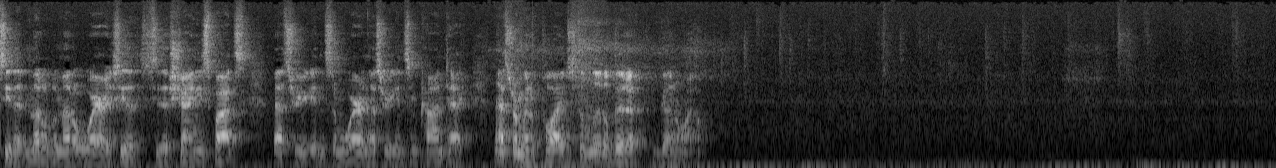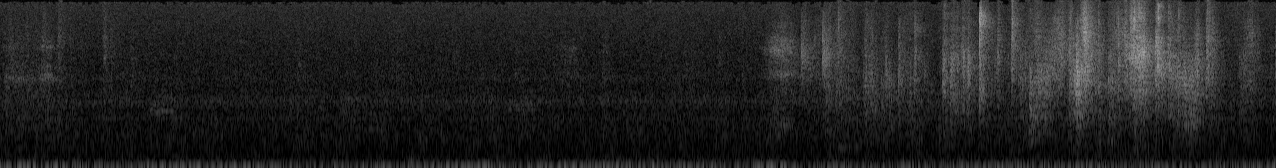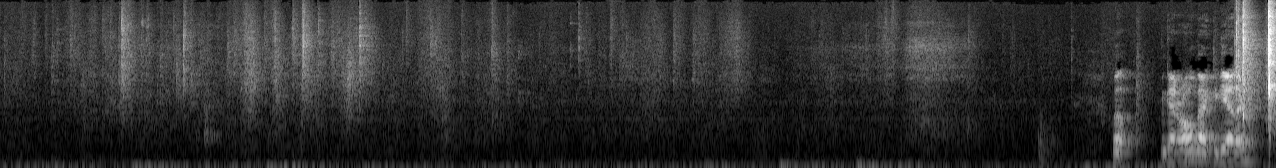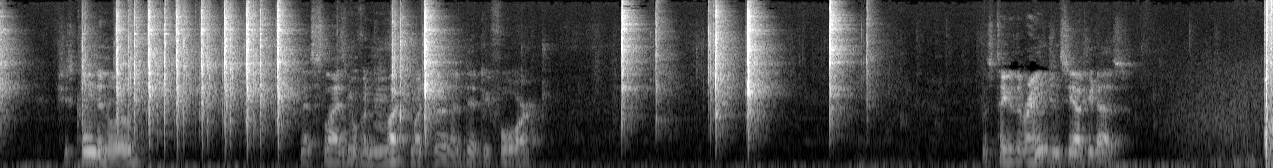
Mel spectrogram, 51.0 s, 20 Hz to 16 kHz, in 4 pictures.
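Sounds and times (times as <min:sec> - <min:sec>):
metal parts clicking: 0:37.8 - 0:41.3
pistol slide racking: 0:37.8 - 0:41.3, 0:42.2 - 0:42.8, 0:44.5 - 0:47.1.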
